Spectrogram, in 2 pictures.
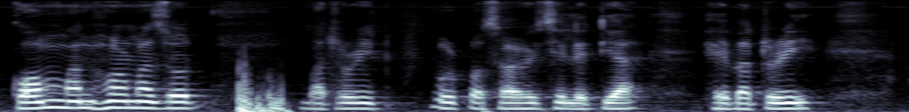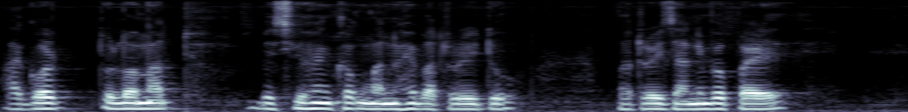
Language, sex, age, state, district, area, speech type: Assamese, male, 30-45, Assam, Goalpara, urban, spontaneous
